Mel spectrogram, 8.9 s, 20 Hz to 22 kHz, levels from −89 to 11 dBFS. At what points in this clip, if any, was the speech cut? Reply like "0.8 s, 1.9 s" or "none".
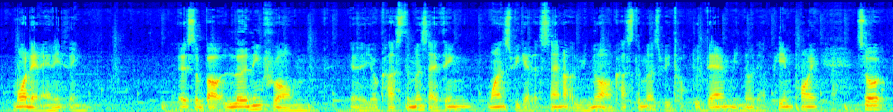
1.6 s

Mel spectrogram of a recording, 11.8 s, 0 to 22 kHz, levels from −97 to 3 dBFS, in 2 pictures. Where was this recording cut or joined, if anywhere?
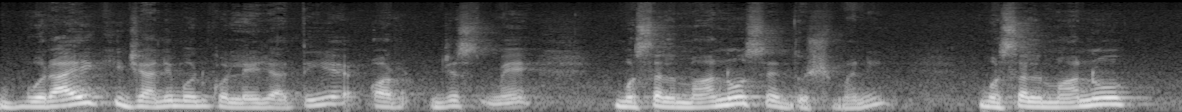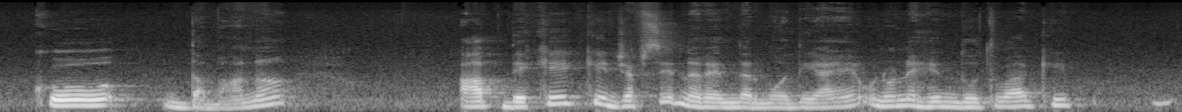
none

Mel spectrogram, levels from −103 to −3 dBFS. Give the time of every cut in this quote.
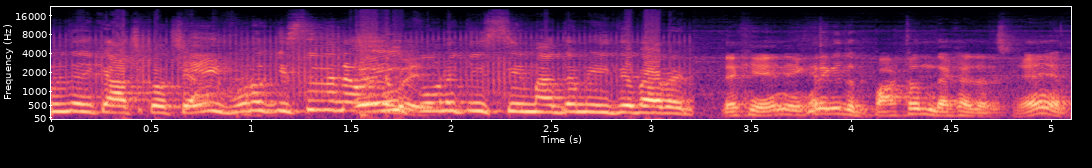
3.3 s

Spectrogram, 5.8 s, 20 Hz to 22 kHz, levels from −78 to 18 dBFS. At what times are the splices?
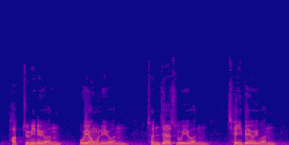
none

